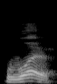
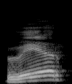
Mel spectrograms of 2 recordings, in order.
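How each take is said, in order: First: It is said with a short 'ur' vowel. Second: It is said with an 'air' vowel. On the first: The speaker calls it right. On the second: The speaker calls it wrong. "वेयर ऐसे नहीं"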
